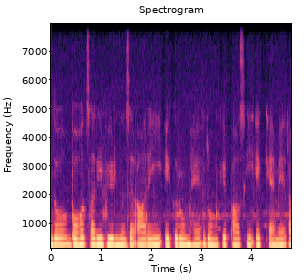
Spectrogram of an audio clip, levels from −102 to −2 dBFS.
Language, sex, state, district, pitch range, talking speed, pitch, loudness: Hindi, female, Himachal Pradesh, Shimla, 230-240 Hz, 210 wpm, 235 Hz, -14 LUFS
